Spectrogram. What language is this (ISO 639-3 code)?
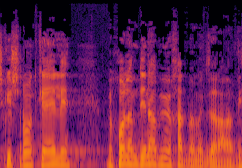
heb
